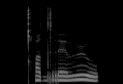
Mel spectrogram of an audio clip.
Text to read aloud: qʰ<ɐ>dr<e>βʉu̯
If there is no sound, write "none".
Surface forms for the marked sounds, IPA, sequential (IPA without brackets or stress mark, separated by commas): ɐ, e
